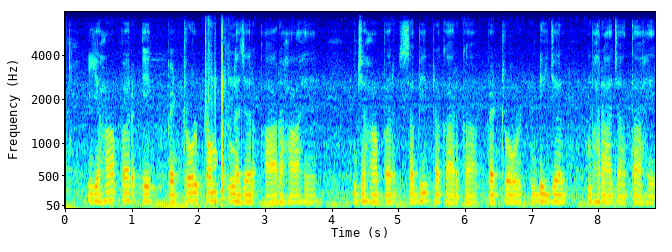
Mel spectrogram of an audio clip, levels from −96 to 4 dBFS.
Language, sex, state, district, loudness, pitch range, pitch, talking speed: Hindi, male, Madhya Pradesh, Dhar, -29 LUFS, 95-110 Hz, 105 Hz, 130 wpm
